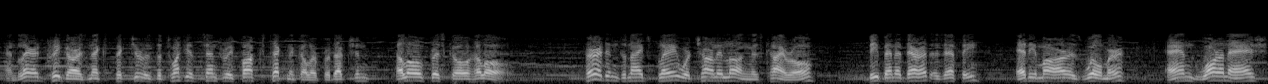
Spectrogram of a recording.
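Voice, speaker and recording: A man's voice: fairly high pitch, moderate pace. An American man announcing from a script in 1940s radio style. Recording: muffled old radio with faint music, audience.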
